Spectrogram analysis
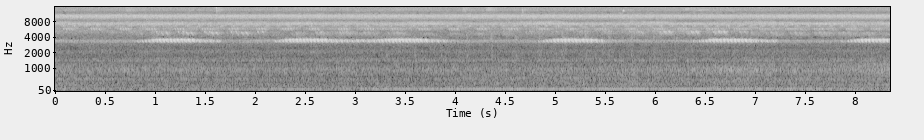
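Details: Night crickets produce bursts of high, rasping trills at uneven intervals, with a low steady hum underneath and a constant wash of shrill insect sound.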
